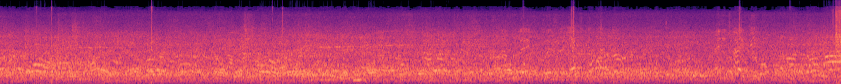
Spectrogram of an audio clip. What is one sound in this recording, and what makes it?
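A crowd murmurs and chatters in a large echoing hall.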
